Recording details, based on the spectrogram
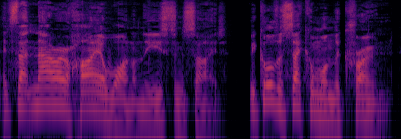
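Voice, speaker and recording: Gruff game castle guard, rough colloquial talk, mid pitch. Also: male voice, very animated, a little fast. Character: weary male castle guard, blunt and rough. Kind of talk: video game voice acting.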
